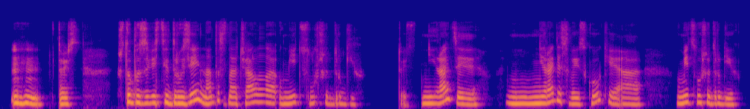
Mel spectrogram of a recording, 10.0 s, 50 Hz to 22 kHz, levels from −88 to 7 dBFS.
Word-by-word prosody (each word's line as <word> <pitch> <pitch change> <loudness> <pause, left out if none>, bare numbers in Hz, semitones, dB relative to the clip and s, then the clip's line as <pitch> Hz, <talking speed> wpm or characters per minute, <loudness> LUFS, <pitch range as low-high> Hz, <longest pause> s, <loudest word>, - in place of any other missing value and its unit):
Мгм. 200 -4 +5 0.2
То 185 - +2
есть, 190 0 -2 0.4
чтобы 230 -2 +3
завести 215 +2 +1
друзей, 210 +8 +4
надо 210 +4 0
сначала 210 +1 -2
уметь 205 +3 -2
слушать 205 -2 -9
других, 185 -2 -9 0.4
то - - -14
есть - - -15
не 205 0 +2
ради 190 - 0 0.3
не 200 0 +3
ради 255 +6 +1
своей 185 -7 -2
скуки, 220 +8 -5
а 180 -2 -4 0.4
уметь 220 +3 +1
слушать 220 -2 -2
других. 185 -3 -3
205 Hz, 140 wpm, -24 LUFS, 190-220 Hz, 0.4 s, Мгм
